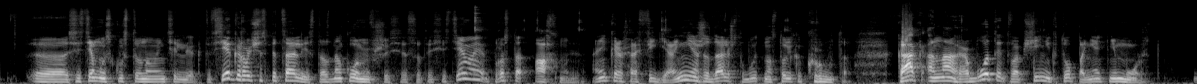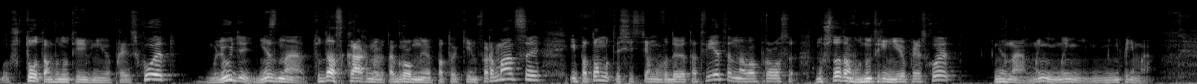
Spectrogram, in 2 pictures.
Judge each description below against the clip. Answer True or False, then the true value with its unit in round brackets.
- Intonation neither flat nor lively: False (6.0 semitones)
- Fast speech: True (170 wpm)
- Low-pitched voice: True (130 Hz)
